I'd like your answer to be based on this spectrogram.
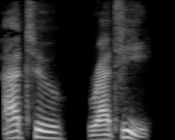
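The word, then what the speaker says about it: Aatu Räty: Bo Horvat, formerly of the Vancouver Canucks, was traded to the New York Islanders in exchange for Anthony Beauvillier, Atu Ratti. I think it's actually the pronunciation to his name is like Atu. It's like Atu Ratu.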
